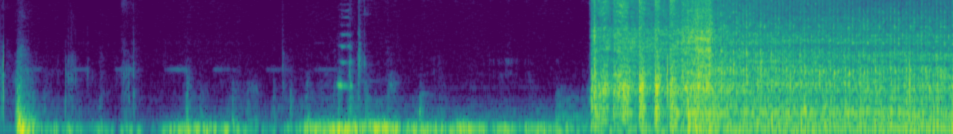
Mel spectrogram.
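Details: Maruti Vitara Brezza diesel after EGR valve cleaning, no leaks found: some clatter then catches at once into even, steady idle, no extra knocks or rattles; smoother than before, normal.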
